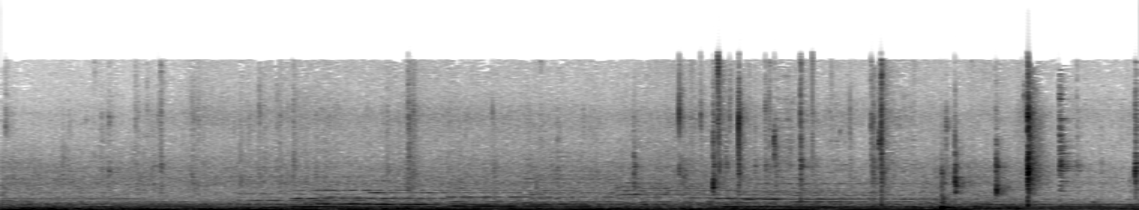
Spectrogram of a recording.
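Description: Whole cardamom, clove, cinnamon, mace and bay leaf sizzle steadily in hot oil for biryani, a dense, even crackle with scattered sharper pops toward the end and no voices.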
